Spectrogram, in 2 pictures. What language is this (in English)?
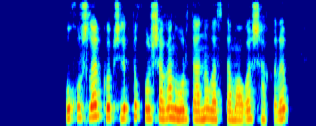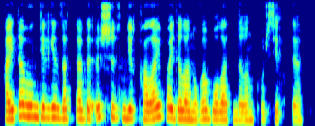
Kazakh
